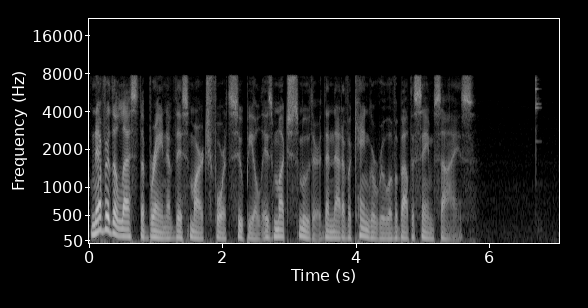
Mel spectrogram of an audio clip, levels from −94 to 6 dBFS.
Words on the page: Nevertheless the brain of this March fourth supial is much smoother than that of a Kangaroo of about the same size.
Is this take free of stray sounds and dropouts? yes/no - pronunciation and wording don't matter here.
no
